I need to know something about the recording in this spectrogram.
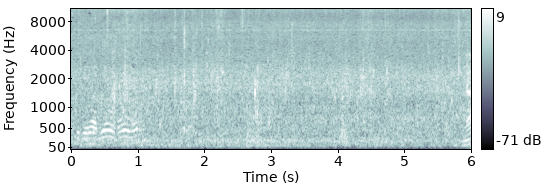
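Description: Steady rush of flowing spring water, with small splashes as a man bathing scoops and pours water over himself. A voice speaks briefly near the start.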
